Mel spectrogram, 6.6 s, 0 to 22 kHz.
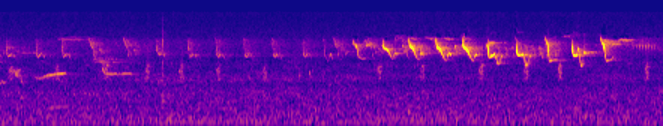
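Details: Mixed singing from a willow warbler at RSPB Middleton Lakes, 25 June 2023: a rapid series of short high notes, quiet at first, then growing louder and more emphatic in the second half, a few lower whistles early on.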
